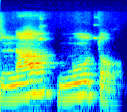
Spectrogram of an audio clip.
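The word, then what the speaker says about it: نموت: In order to make the easy pronunciation, what we do, we switch the harkat here with this one. So we bring sukoon here and sound of wow on the other one. So it becomes na muto.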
